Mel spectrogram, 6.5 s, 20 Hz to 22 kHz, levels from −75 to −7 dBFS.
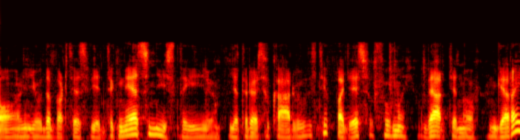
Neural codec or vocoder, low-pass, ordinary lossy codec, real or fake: codec, 16 kHz, 4.8 kbps, FACodec; 7.2 kHz; AAC, 48 kbps; fake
